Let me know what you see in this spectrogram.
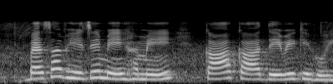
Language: Bhojpuri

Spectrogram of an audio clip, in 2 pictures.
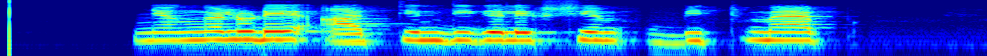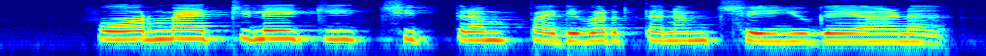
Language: Malayalam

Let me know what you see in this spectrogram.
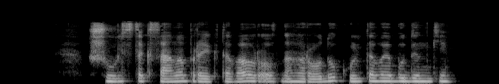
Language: Belarusian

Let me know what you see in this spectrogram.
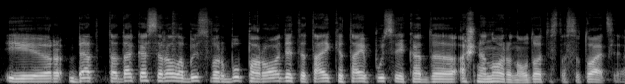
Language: Lithuanian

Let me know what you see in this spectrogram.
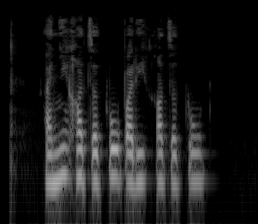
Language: Abkhazian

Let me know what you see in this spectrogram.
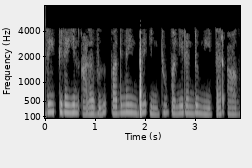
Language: Tamil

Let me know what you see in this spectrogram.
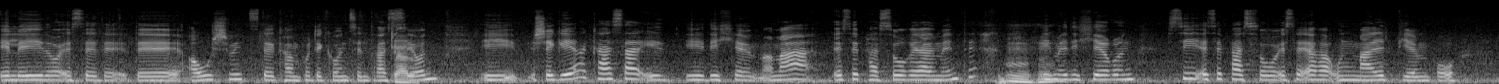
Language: Spanish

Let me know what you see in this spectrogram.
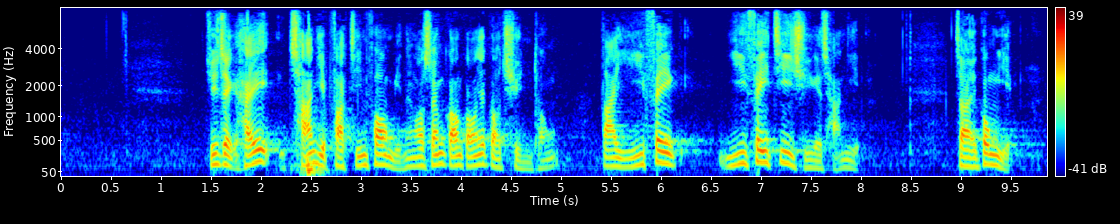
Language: Cantonese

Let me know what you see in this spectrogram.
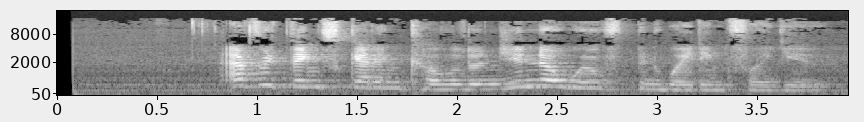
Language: English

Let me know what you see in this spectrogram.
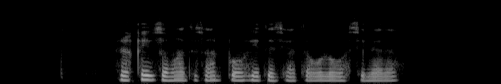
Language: Pashto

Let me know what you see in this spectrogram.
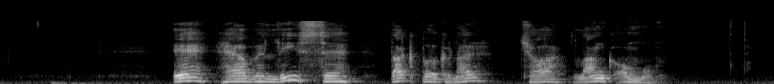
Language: Faroese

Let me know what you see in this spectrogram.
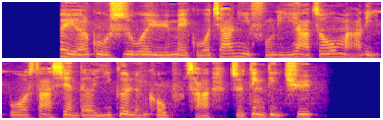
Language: Chinese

